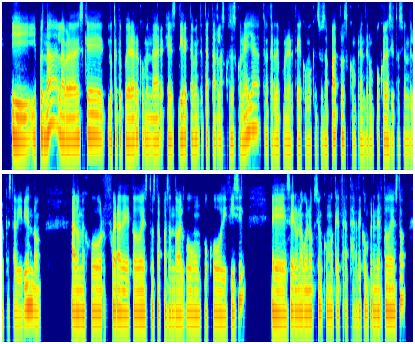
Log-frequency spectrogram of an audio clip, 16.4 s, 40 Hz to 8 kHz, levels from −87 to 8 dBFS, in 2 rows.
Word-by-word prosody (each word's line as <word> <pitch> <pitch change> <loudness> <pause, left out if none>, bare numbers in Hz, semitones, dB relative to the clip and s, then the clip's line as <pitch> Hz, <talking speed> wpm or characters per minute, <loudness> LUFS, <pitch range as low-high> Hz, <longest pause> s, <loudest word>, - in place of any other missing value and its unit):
Y 110 -1 +5
y 110 - +1
pues 110 0 +1
nada, 170 +9 +4
la 115 -4 +4
verdad 105 0 +5
es 110 - -2
que 120 -3 +3
lo 105 -3 -2
que - - -3
te 105 - -2
podría 100 0 +4
recomendar 105 -1 -1
es 105 -1 -2
directamente 110 -1 0
tratar 105 -1 -2
las 105 - -4
cosas 105 -1 -6
con 105 0 -2
ella, 145 +4 +2
tratar 105 -5 -5
de 100 - -1
ponerte 95 -1 -4
como 95 0 -8
que 95 - -20
en - - -11
sus 100 - -8
zapatos, 115 +2 0
comprender 100 0 -7
un 100 - -7
poco 110 - -2
la 100 - +2
situación 100 0 -8
de 100 - -6
lo 100 - -6
que - - -20
está 100 - -5
viviendo. 105 +2 +1 0.6
A 105 - +6
lo 100 - +3
mejor, 105 +1 0
fuera 105 -1 +3
de 100 -1 +3
todo 100 0 +2
esto, 100 - -3
está - - -3
pasando 100 -1 -2
algo 100 +1 0
un 100 0 -2
poco 100 0 -1
difícil. 105 - -3 0.5
Eh, 100 -2 +4
sería 105 +3 +2
una 105 0 +1
buena 105 0 +1
opción 110 +3 -4
como 105 -2 -5
que 105 0 -3
tratar 100 0 -8
de 105 - -3
comprender 105 -2 -2
todo 110 -1 +1
esto, 130 +9 -2
105 Hz, 230 wpm, -23 LUFS, 100-110 Hz, 0.6 s, A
